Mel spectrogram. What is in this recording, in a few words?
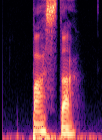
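pasta, Spanish, male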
